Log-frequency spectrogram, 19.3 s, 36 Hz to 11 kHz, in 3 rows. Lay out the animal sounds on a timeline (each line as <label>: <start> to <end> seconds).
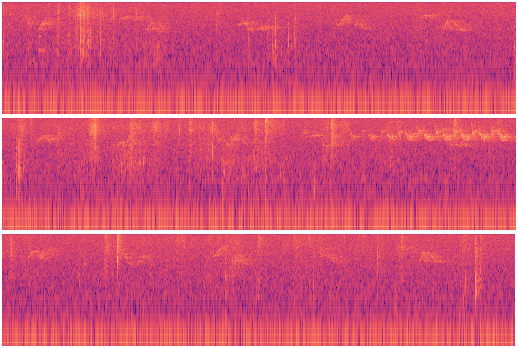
Red-eyed Vireo (Vireo olivaceus): 0.0 to 19.3 seconds
Ovenbird (Seiurus aurocapilla): 10.6 to 13.0 seconds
